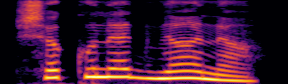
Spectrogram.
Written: ಶಕುನಜ್ಞಾನ

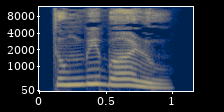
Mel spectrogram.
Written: ತುಂಬಿಬಾಳು

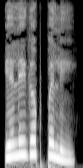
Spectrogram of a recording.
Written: ಎಲೆಗಪ್ಪಲಿ

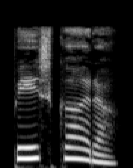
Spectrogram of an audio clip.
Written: ಪುಷ್ಕರಿ

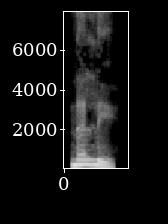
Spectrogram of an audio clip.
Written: ನುಲಿ

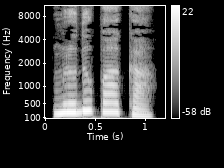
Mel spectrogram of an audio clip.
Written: ಮೃದುಪಾಕ

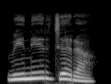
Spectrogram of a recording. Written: ವಿನಿರ್ಜರ

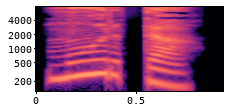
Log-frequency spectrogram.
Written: ಮೂರ್ತ

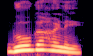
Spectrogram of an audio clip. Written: ಗೋಗಹಳೆ

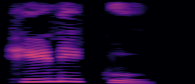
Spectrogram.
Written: ಹೆಣಿಗೆ

